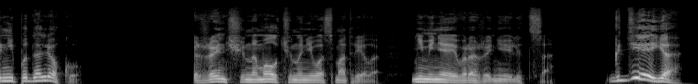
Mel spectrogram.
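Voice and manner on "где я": high, scared quivering question; frightened boy asking where he is; trembling voice. Acted. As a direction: ask it still shaking. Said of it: "всё ещё дрожащим голосом".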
